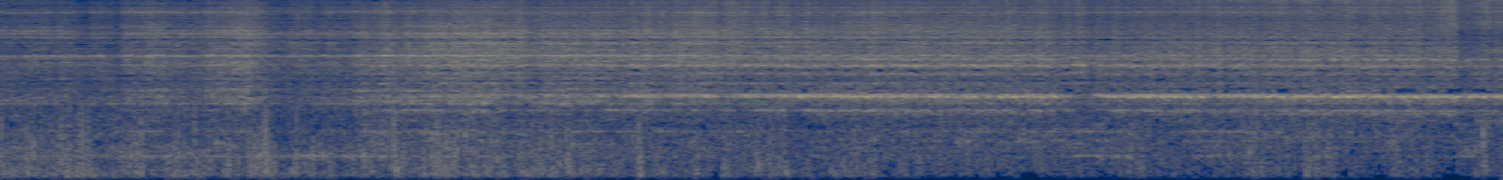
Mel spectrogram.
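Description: Band saw running and cutting through a thick block of softwood: a steady high whine with the hiss of the blade in the wood, settling into a held tone from about four seconds in.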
